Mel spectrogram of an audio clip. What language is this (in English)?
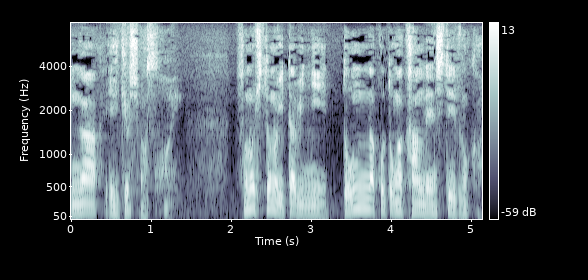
Japanese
